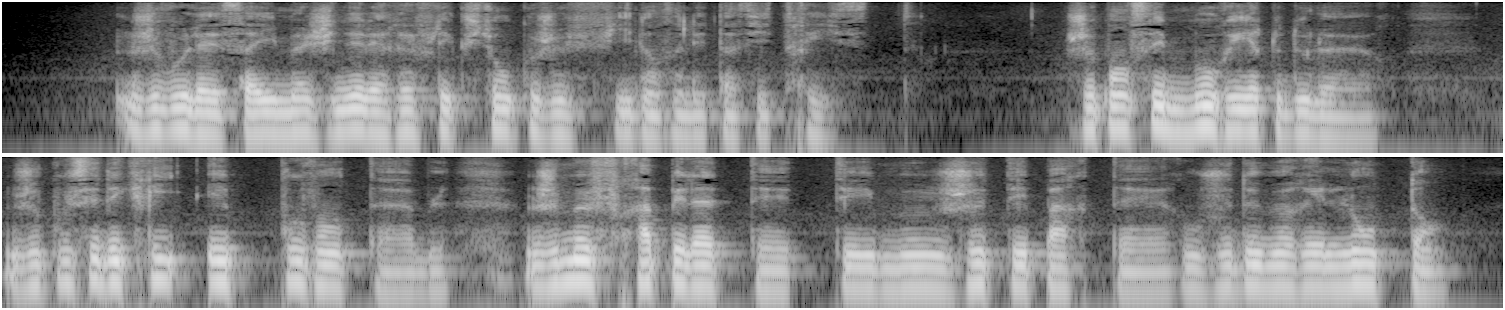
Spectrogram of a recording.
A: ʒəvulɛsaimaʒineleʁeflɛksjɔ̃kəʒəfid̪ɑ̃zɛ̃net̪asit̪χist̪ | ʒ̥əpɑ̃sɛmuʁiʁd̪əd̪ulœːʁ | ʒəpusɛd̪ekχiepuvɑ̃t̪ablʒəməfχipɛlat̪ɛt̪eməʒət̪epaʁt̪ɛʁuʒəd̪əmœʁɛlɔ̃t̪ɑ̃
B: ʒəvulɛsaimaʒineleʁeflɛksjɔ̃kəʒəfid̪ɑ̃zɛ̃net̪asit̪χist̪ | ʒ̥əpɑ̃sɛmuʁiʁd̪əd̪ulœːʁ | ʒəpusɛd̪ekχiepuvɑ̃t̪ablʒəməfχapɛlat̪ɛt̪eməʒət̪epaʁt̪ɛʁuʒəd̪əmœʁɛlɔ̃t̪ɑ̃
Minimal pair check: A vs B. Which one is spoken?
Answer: B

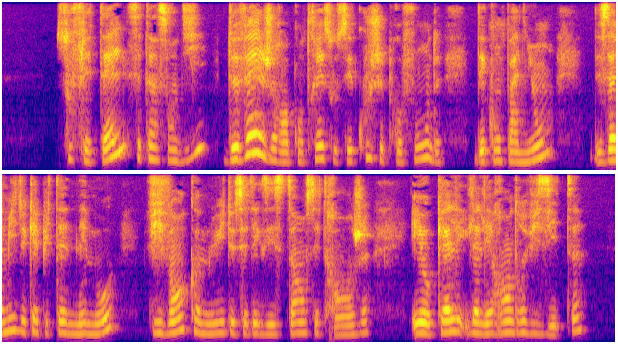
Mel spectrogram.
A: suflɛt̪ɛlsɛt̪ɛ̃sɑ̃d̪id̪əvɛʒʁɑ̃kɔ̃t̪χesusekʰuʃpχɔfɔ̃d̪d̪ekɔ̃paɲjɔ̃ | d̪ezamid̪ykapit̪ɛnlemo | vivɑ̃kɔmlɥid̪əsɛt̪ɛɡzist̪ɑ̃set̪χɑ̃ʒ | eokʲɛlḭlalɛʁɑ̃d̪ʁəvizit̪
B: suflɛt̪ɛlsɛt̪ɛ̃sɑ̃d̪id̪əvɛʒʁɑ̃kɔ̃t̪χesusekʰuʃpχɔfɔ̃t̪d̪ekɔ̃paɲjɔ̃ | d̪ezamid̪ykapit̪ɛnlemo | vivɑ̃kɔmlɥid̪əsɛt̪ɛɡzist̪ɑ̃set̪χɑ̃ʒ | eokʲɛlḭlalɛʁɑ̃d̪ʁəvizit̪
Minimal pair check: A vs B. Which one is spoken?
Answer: A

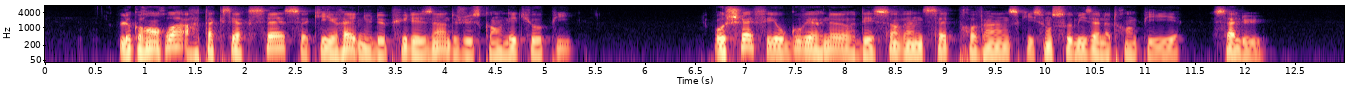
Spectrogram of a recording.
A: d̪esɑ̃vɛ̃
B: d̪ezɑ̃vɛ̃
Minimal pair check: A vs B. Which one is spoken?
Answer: A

